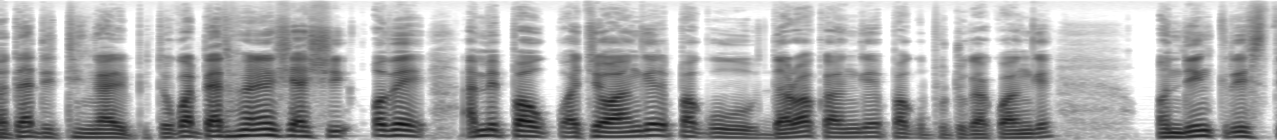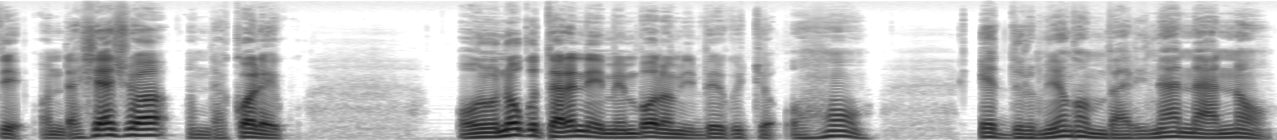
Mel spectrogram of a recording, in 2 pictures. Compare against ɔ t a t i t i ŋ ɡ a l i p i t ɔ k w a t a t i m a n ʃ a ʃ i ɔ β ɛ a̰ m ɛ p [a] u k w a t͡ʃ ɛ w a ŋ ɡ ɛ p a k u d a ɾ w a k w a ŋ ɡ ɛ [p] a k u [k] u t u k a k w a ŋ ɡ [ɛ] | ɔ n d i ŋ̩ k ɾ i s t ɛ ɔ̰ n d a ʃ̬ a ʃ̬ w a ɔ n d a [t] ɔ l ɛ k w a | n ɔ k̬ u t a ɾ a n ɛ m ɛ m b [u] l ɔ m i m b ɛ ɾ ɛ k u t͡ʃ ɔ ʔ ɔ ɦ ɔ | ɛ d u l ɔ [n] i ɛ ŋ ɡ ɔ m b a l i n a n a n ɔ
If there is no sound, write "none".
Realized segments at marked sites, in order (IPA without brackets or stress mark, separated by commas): a, p, p, ɛ, k, ɔ, m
